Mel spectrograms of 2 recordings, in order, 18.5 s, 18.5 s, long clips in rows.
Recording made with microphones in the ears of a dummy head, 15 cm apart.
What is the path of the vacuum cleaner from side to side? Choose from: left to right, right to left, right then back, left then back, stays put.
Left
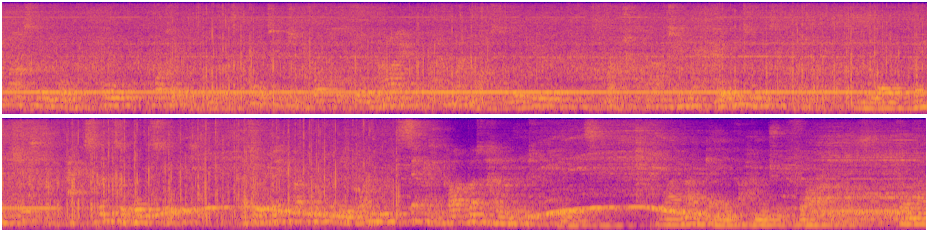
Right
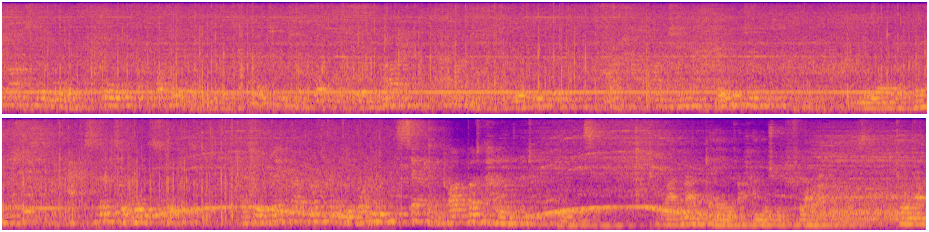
left then back.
